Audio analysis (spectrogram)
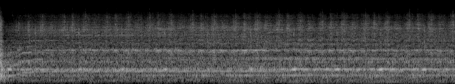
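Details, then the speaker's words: Ford Fiesta XR2i barn find off road 14 years, cranked with plugs out, bores lubricated and coil pack unplugged: even starter whine with steady chug about two per second; turns over freely with compression. "oh well it turns over all right yeah turns over doesn't it like you got compression on them"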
